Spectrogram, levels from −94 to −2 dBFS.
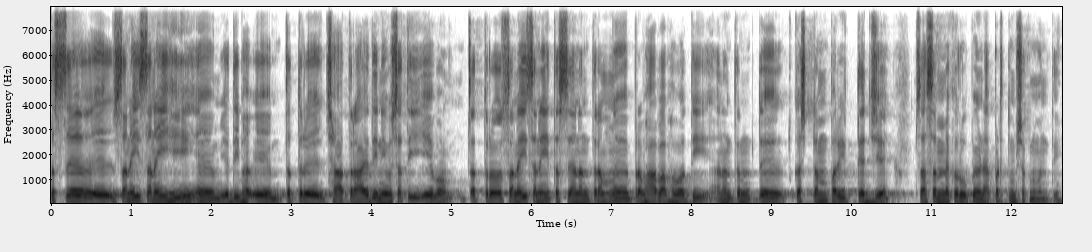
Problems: none marked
